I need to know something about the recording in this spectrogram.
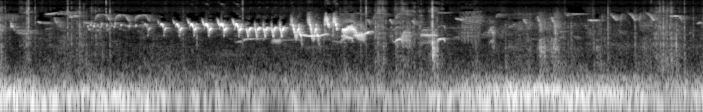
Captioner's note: birds chirping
